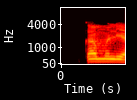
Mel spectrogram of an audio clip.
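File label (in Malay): "kamelia", Malay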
